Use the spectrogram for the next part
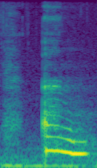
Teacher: I'm using the back of my throat in order to make an NG sound.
